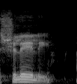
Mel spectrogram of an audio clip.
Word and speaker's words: shillelagh: How I would usually say it is Shillelagh. And I think that's the most common way that I hear it pronounced now.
